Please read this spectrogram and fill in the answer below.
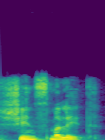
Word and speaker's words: shin smalit: The second form of shin, pronounced s, is called shin smalit.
